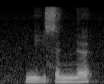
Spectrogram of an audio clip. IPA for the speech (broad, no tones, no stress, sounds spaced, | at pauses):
n iː s ə nː ɜ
